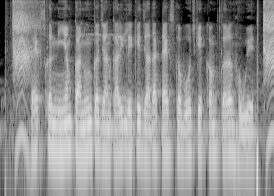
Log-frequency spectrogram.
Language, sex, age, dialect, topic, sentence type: Bhojpuri, female, 36-40, Western, banking, statement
